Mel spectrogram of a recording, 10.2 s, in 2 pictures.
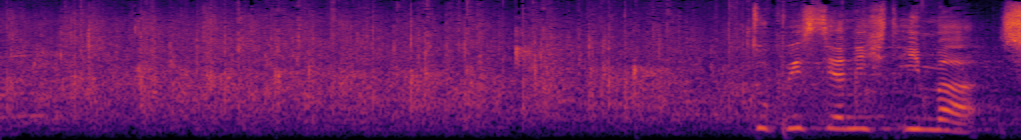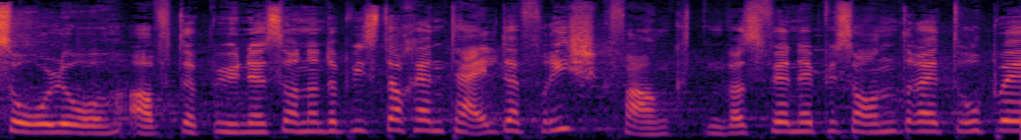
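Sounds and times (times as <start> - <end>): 
audience applause: 0.0 - 4.9
speech: 3.8 - 10.1.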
